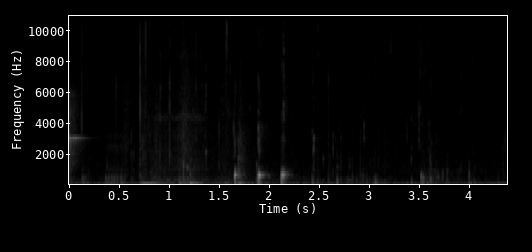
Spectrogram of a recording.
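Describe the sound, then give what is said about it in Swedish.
Three quick, bright clinks of glass knocking together in a toast with well-chilled beers brought back from Switzerland, spaced closely over a low rumble, followed by a few softer taps and handling sounds. “Skål.”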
